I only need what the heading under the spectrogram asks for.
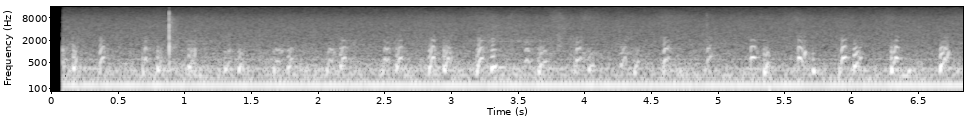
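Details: A guinea pig gives rapid, short squeaky chirps in an uneven stream over a steady low hum; the owner wonders whether it is a happy sound.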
